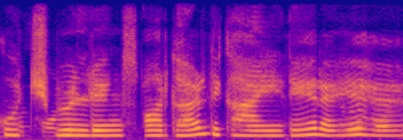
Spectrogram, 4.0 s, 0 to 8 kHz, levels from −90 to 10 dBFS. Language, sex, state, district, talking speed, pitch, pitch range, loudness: Hindi, male, Himachal Pradesh, Shimla, 120 wpm, 290 Hz, 285-310 Hz, -14 LUFS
